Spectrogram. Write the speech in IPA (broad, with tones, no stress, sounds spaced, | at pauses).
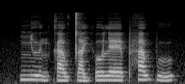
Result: ɲ ɯː˧˩ n k a˩ w t̪ a˩˧ j ʔ o˧ l ɛː˧ pʰ a˧˥ w p u˩˧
